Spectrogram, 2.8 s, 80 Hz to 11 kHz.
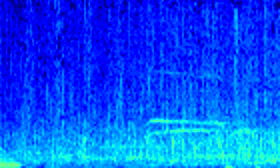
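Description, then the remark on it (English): Steady, dense applause at the opening of the Dr. Joe Show fills the whole stretch. It is a continuous wash of clapping with faint voices and a brief whistle-like tone mixed in underneath. “100th applause.”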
